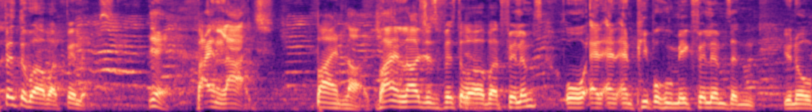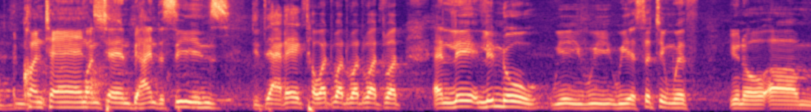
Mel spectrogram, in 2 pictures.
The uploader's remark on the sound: TheDojo Podcast headed down to Ficksburg for The Cherry Film Festival, in between all screenings, panel discussions and workshops we got to Podding.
